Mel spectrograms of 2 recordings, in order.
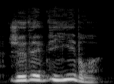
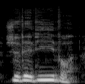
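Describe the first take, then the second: First: Higher, louder cry, now pressing on "vais"; joyful cry. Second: Higher, louder cry with the weight on "vivre"; joyful cry. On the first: Totaro, cured, crying out again in joy. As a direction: repeat the shout, hitting "vais" hard. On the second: Totaro, suddenly cured, crying out with joy. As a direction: shout it out, landing on "vivre". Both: A narrator's reading. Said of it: "Puis il s'écria".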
